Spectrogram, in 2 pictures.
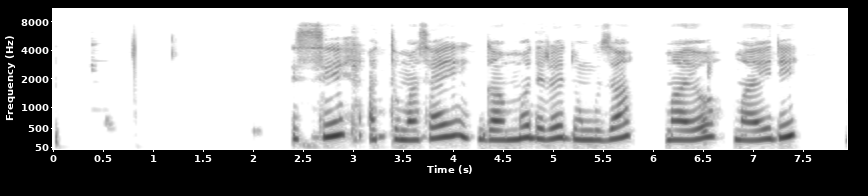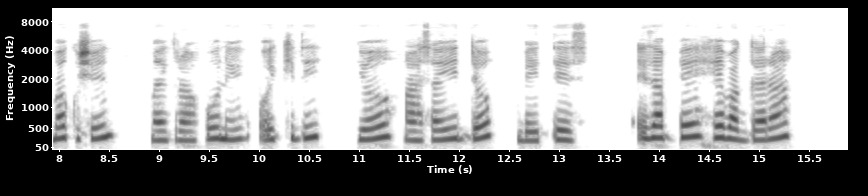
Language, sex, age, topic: Gamo, female, 18-24, government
